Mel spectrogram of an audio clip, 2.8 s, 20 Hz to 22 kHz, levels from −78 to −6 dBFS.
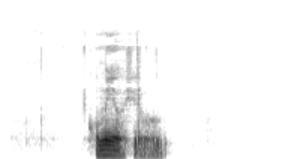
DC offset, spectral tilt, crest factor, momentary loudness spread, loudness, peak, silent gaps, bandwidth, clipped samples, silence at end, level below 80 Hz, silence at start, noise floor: under 0.1%; -7.5 dB/octave; 22 dB; 14 LU; -24 LUFS; -8 dBFS; none; 11 kHz; under 0.1%; 1.2 s; -50 dBFS; 0.9 s; -77 dBFS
